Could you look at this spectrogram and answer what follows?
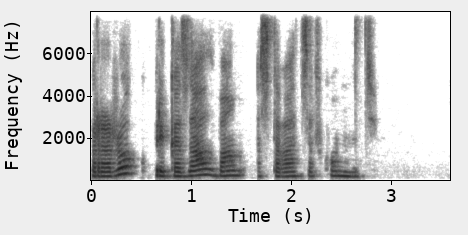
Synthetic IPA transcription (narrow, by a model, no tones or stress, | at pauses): pɾɐɾok̚pɾʲɪkɐzɑlˠvamɐst̪ɐvat̪sːəfkomnətʲɪ̥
